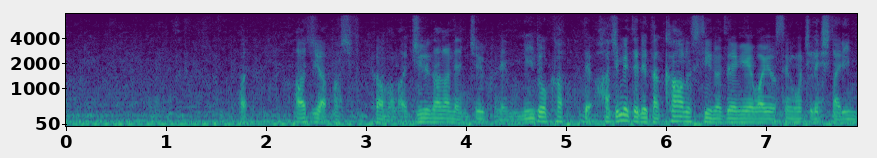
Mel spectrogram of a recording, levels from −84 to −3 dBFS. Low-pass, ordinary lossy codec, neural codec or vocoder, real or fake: none; none; codec, 16 kHz, 4 kbps, FreqCodec, smaller model; fake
